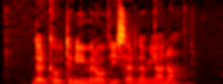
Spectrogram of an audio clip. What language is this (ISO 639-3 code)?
ckb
